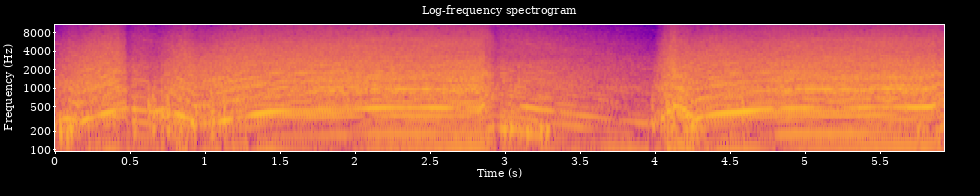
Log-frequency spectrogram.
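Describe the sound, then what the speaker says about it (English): A Nissan Silvia S15 in a racing video game revs hard through several gear changes, the engine note climbing then dropping sharply at each shift, loud and close with no talking. "So we're gonna see what we can do in the S15 here."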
